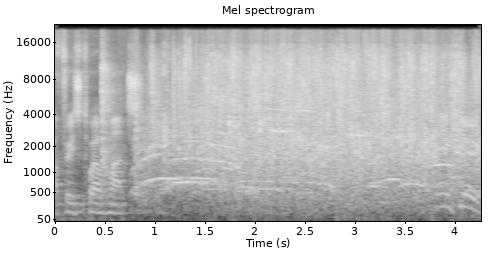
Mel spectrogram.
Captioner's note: crowd cheering and applauding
